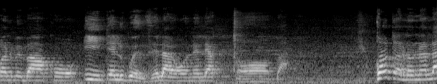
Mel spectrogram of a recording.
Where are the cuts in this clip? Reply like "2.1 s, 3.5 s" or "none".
none

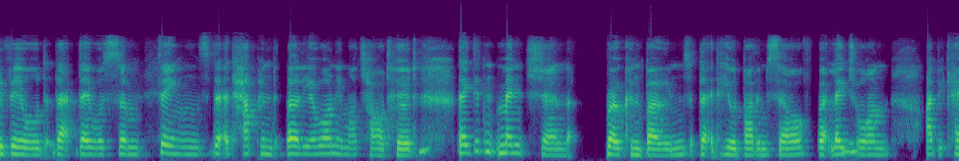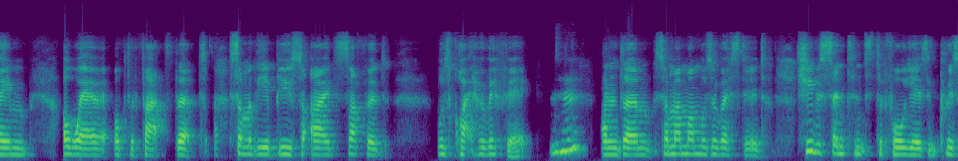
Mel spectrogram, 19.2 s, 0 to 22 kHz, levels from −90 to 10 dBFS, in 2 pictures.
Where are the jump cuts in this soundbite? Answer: 1.4 s, 11.6 s, 17.3 s

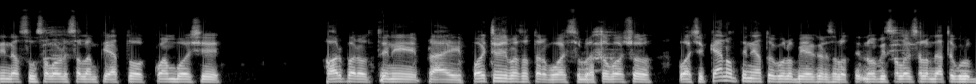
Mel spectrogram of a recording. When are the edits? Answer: none

